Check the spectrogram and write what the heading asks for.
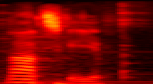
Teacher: the U is still kind of in there, but it's very hard to make out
